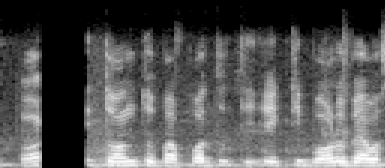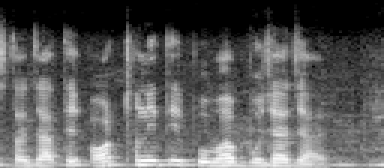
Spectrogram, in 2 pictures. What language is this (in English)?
Bangla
